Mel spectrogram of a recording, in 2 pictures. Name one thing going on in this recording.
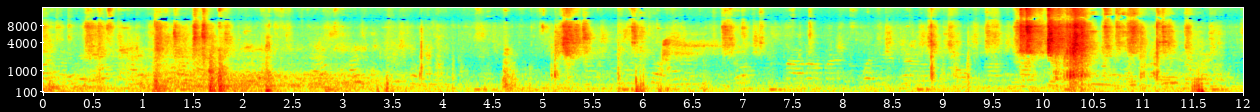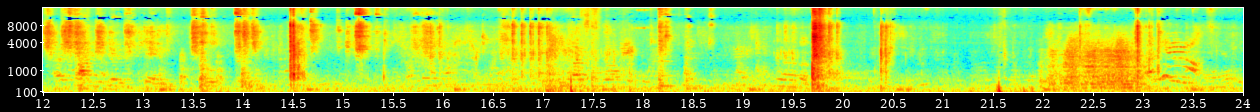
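Plastic game cases clatter and tap as a hand picks them up and puts them down.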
